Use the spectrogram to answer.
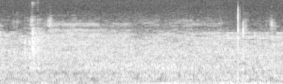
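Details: Small steam nebulizer running with plain water (demonstration, no medicine), steady low machine hum with soft hiss throughout; intended for children with cough and chest congestion.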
